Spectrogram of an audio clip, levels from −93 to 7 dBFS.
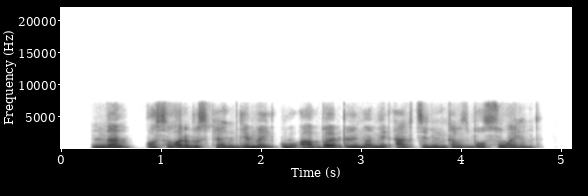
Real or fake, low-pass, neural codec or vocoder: fake; 7.2 kHz; codec, 16 kHz, 2 kbps, FreqCodec, smaller model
